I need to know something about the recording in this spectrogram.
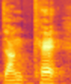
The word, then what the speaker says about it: Danke: And actually this 'Danke' is not pronounced as 'Dankö'. I have heard this a lot, but it is not 'Dankö'. It is 'Danke'. Actually the end sound is more like hindi 'AI' but short 'Danke'.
